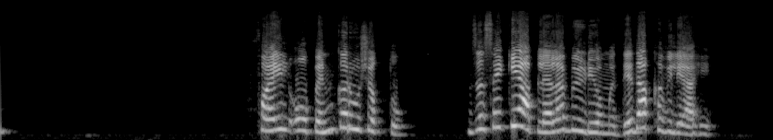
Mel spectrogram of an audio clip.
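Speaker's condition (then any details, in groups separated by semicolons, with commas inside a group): No condition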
